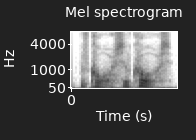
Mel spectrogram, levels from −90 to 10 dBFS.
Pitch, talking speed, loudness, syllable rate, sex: 110 Hz, 225 wpm, -19 LUFS, 7.1 syllables/s, male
